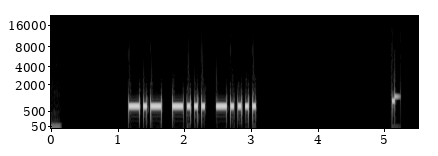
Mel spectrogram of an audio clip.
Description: Morse code, heard as a keyed tone, about 22 wpm, 700 Hz. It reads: KB6
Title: USA Call Sign Prefixes - Repeated 2x - 22wpm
